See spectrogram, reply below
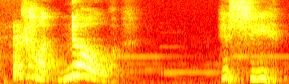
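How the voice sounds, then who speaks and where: A woman's voice: high voice, animated, extremely slow, echoey room, music in the background, full character voice. A woman playing a protective, defiant female detective in an audio drama, with an earnest, firm way of speaking. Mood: shaken, guarded.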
